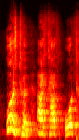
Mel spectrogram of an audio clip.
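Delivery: ओष्ठ spoken slowly with a clear ष्ठ cluster, then the everyday ओठ; careful pronunciation. Shown as a demonstration. Teacher contrasting the formal and everyday words, slowly. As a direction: enunciate ओष्ठ fully, then the plain word. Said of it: "सही भाषा में हम क्या बोलेंगे".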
